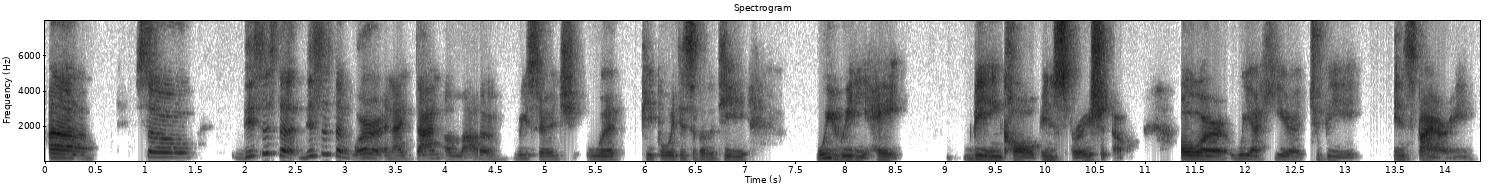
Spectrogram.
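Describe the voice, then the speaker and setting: Female presenter, Taiwanese accent, slightly low voice. Conversational advocacy talk, halting and informal, with frequent rephrasing. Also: lively intonation, low-quality recording.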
